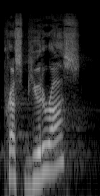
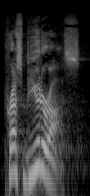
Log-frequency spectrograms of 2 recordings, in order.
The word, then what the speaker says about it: presbyteros: That's almost certainly not the way they pronounced it in Koine Greek 2,000 years ago, but that's how English-speaking seminary professors pronounce it, presbyteros.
